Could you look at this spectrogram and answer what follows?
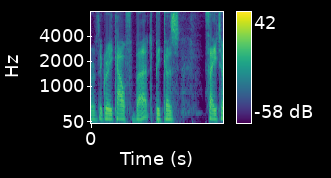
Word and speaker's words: Theta: the Greek alphabet because Theta or Theta as British say is is a Greek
